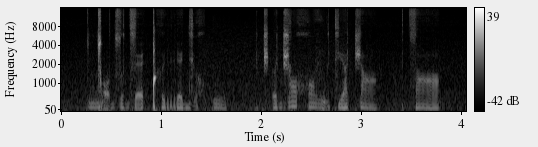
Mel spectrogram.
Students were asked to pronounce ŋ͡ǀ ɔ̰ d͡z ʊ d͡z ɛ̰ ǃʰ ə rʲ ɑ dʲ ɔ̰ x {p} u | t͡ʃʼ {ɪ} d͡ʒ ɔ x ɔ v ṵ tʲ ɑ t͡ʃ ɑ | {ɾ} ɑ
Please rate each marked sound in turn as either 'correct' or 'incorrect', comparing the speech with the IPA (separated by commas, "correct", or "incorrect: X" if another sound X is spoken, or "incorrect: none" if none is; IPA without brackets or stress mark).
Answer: correct, incorrect: ə, incorrect: t͡s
